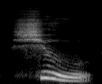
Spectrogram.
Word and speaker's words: 週: The pronunciation of this kanji is shu.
